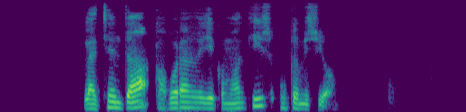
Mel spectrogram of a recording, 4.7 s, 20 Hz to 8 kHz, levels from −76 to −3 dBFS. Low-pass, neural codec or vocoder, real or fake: 7.2 kHz; codec, 44.1 kHz, 2.6 kbps, DAC; fake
